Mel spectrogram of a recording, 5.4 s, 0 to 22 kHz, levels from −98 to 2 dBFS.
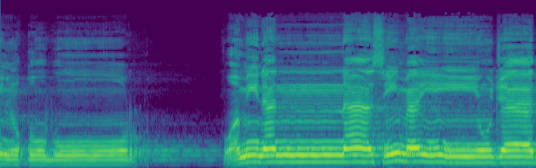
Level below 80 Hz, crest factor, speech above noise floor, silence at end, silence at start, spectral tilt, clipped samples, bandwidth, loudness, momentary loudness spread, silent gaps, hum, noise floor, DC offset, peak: -66 dBFS; 14 dB; 30 dB; 0 s; 0 s; -5.5 dB/octave; under 0.1%; 14 kHz; -17 LUFS; 9 LU; none; none; -46 dBFS; under 0.1%; -4 dBFS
